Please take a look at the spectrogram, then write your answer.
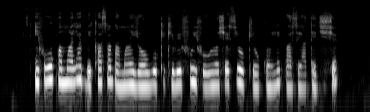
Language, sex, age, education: Yoruba, female, 15-29, tertiary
